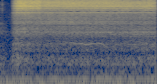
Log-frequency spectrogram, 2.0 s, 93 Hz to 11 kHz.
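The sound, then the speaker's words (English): A slow exhale through the mouth with the tongue resting behind the front teeth during a 4-7-8 breathing exercise. A steady, breathy hiss starts abruptly and holds evenly for nearly two seconds, alone. “We'll hold for seven, and then we'll breathe out through our mouth.”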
